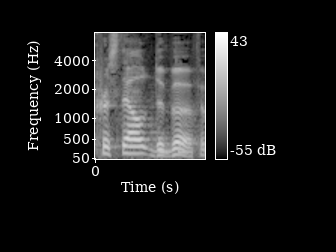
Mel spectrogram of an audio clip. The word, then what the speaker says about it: Christelle Deboeuf: Christelle Deboeuf. Am I pronouncing that right, Christelle? – You are, yeah.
